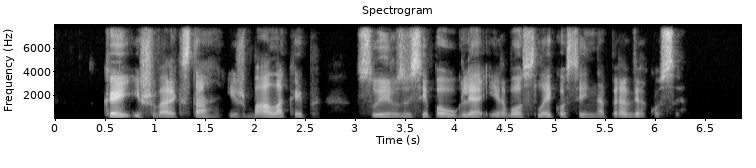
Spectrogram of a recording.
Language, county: Lithuanian, Vilnius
